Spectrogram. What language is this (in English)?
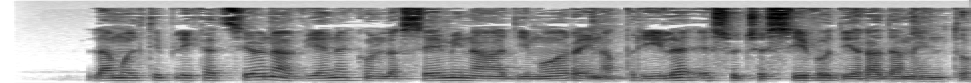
Italian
